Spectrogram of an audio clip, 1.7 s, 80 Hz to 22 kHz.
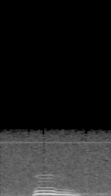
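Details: Low, mellow hoot of a male Eurasian eagle-owl at 18:06 on 6 March 2019 in Latvia, calling for a mate with no female answering; the single note holds briefly, then falls away, over faint background hiss.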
